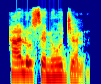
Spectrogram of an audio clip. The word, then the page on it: hallucinogen: Indian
